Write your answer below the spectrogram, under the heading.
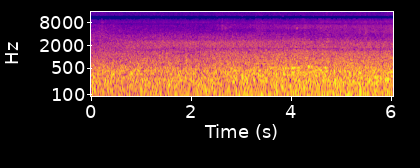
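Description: Steady rush of churning water in a river-rapids raft ride's channel, an even noise without breaks.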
